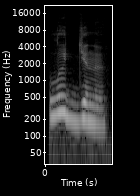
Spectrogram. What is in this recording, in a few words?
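"лыддьыны", Komi, female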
